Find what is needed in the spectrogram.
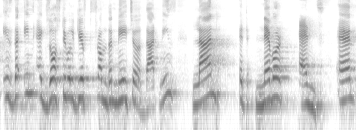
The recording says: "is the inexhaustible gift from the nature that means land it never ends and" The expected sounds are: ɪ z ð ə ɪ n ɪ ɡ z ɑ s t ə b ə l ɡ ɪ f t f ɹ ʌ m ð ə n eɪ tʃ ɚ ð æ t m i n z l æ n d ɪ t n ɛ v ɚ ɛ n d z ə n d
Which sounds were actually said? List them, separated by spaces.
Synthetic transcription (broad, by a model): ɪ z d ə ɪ n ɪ ɡ z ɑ s t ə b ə l ɡ ɪ f t f ɹ ʌ m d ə n eɪ tʃ ɚ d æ t m i n z l æ n d ɪ t n ɛ v ɚ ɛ n d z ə n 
